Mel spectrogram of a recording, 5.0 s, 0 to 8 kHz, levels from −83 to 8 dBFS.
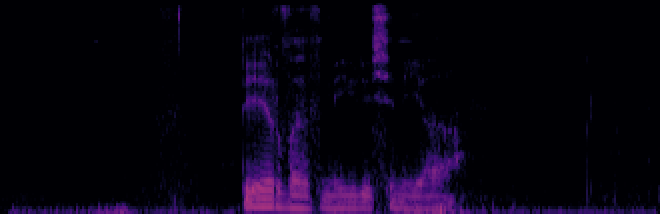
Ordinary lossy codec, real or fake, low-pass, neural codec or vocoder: MP3, 32 kbps; real; 7.2 kHz; none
